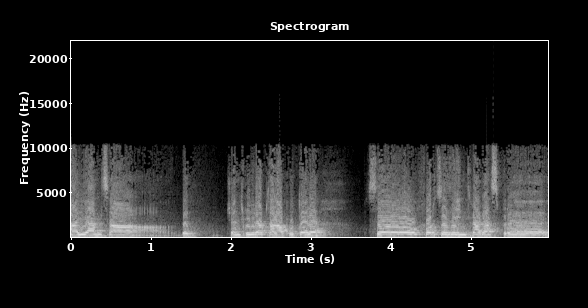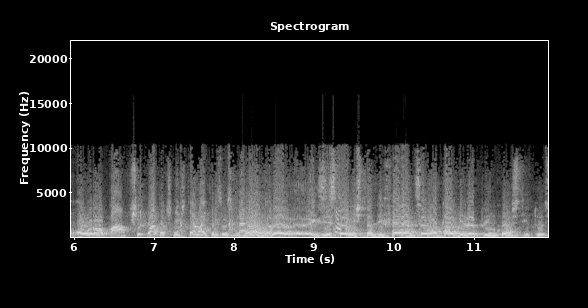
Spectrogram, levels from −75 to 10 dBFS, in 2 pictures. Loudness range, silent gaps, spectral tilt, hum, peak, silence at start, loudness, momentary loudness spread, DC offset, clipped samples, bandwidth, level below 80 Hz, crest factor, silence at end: 3 LU; none; -4 dB/octave; none; 0 dBFS; 0 s; -7 LUFS; 7 LU; 4%; under 0.1%; 11 kHz; -34 dBFS; 8 dB; 0 s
